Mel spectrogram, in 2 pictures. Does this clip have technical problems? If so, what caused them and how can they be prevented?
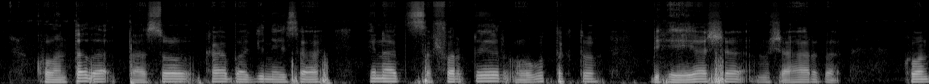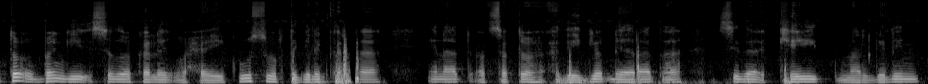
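Yes, the speech sounds muffled, hoarse and grainy throughout, likely from Opus compression in hybrid mode at a rate near 16 kbps; a spectrogram shows smeared, noisy bands up to about 20.1 kHz. Encode at a higher bitrate to prevent it.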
